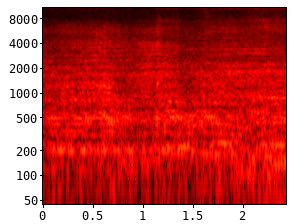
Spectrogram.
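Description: Chevrolet stock car's V8 engine running at speed along the straightaway, a steady loud drone.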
